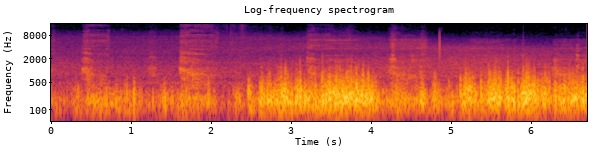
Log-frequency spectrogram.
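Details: Giant Schnauzer named Ted growling over a bone, a low rumbling growl running continuously through the second half with rough pulsing texture, a few brief higher rustles early on.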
